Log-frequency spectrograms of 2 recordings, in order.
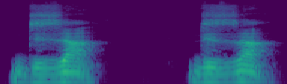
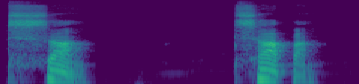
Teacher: Y esto parece ser que se pronuncia como la TZ, pero con la voz. Entonces queda como una D y una Z inglesa. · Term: la Z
